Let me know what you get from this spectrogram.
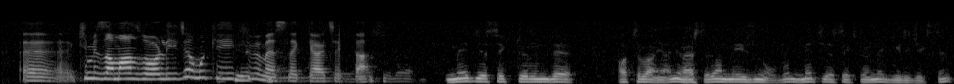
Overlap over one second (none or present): present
